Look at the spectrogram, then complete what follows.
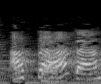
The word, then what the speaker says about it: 아빠: 아빠. Appa. 아빠. Rhymes with oppa.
